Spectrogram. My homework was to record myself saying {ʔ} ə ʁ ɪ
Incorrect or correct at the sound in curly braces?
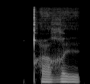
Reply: incorrect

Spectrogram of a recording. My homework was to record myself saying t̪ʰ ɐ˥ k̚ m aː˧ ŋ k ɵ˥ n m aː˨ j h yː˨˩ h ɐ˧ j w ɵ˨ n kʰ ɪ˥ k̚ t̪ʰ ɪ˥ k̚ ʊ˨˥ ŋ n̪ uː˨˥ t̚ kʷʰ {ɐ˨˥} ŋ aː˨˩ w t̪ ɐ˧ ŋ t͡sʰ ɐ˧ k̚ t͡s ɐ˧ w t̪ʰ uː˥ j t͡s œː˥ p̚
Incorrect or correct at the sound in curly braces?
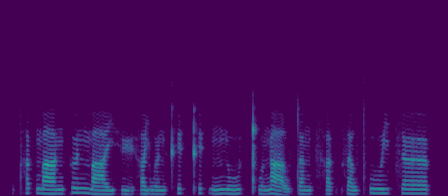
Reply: correct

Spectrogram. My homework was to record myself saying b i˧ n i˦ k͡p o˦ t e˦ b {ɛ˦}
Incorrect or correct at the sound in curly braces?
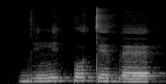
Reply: correct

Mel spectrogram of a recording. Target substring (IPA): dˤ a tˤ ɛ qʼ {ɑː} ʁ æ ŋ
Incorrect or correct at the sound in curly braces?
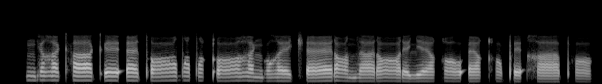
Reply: correct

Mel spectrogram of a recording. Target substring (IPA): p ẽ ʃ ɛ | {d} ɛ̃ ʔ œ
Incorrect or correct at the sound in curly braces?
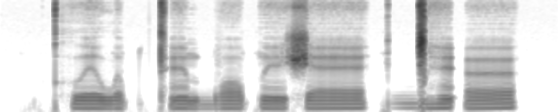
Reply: incorrect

